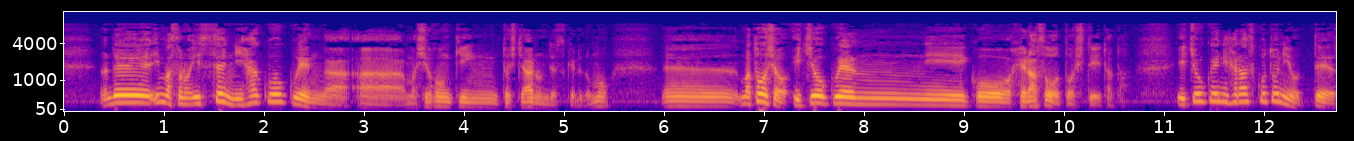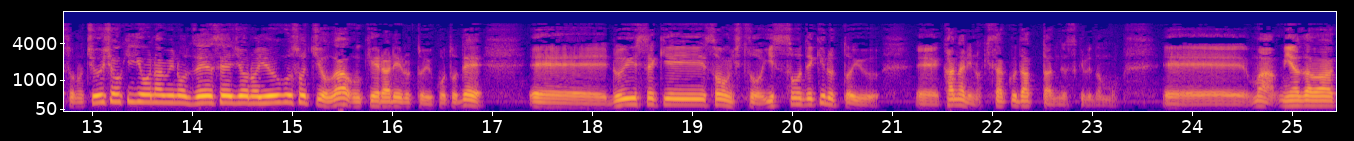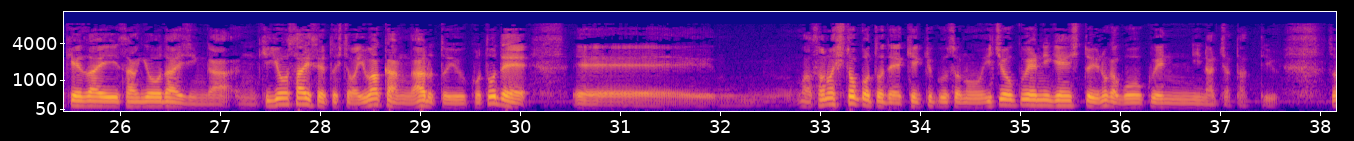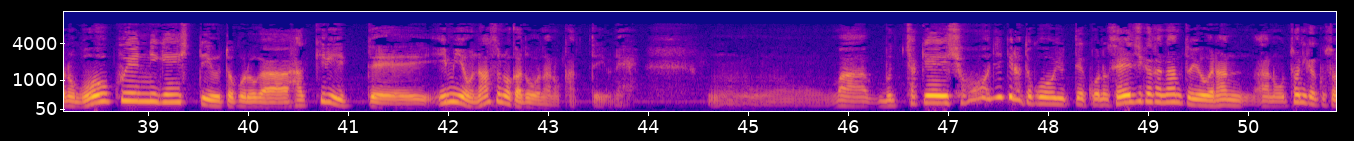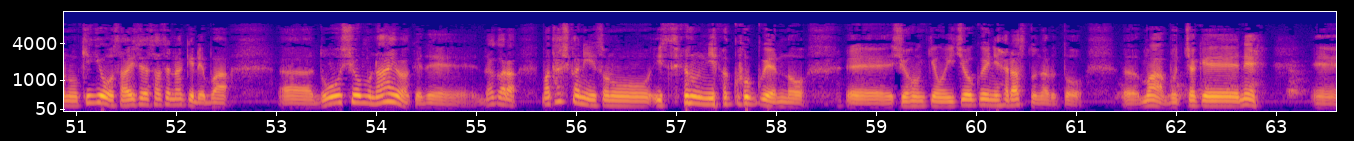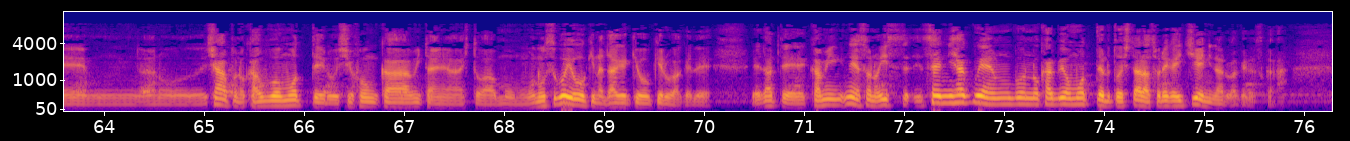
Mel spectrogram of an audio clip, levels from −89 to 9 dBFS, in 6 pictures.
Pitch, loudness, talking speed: 155 Hz, -18 LUFS, 315 characters per minute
